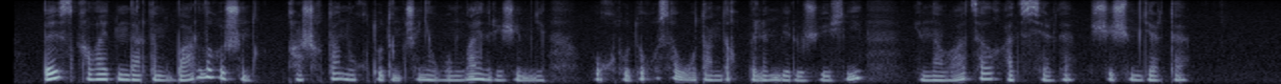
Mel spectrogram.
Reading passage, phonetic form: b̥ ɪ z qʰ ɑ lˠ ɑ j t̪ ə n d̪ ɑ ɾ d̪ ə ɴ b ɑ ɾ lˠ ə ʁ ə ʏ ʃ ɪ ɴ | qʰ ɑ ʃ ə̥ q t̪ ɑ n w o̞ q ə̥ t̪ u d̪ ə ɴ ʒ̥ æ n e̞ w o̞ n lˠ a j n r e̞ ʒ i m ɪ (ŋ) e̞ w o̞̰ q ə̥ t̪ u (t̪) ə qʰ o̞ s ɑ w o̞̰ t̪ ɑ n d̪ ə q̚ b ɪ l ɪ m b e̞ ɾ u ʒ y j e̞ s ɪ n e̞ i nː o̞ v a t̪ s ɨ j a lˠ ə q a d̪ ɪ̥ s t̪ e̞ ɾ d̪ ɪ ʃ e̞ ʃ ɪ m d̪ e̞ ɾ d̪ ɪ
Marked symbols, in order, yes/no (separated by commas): no, no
